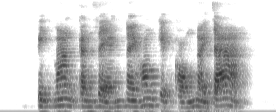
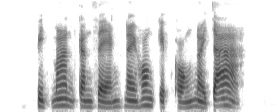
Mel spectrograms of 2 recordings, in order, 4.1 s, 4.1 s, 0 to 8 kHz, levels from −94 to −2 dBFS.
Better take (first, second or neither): second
